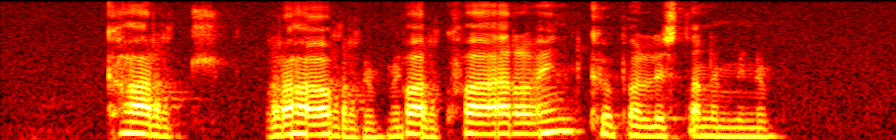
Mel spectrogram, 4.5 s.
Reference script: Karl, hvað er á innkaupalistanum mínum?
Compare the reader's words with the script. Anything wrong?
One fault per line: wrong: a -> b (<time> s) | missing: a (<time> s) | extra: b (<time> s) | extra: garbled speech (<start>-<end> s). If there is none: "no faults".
extra: garbled speech (1.3-2.2 s)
